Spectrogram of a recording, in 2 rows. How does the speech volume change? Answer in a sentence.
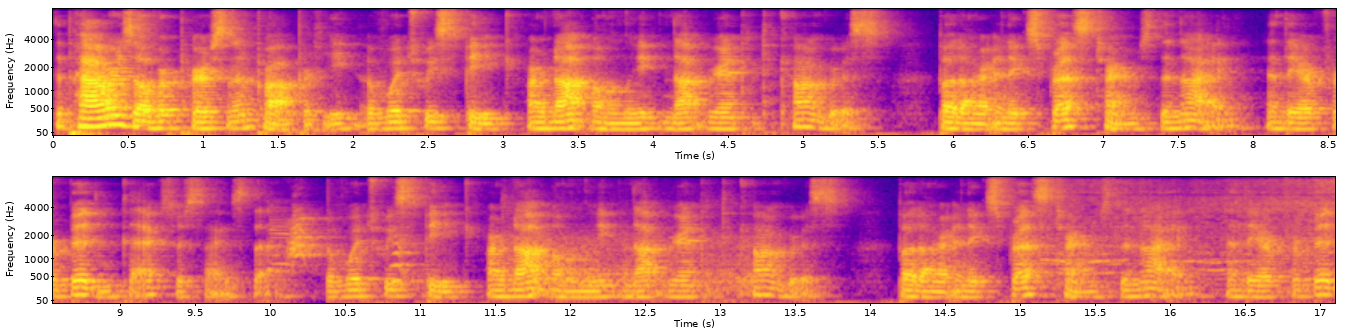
The volume of the speech goes down.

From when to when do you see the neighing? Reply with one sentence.
The neighing can't be heard in this clip.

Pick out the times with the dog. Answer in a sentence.
The dog can be heard from 10.0 to 11.2 s.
